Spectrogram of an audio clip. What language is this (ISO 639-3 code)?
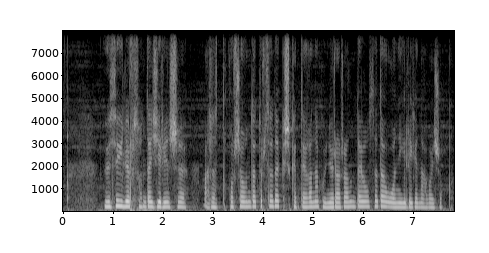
kaz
